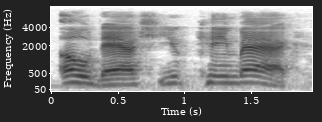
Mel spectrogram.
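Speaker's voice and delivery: high, drawn-out happy cry; excited exclaim. Acted. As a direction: greet her like a long-lost friend. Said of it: "Applejack exclaimed".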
